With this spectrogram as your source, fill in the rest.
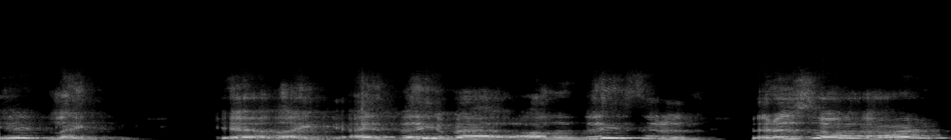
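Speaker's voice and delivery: very high, whiny, teary, near-crying voice. Showing people how they start whining about their life: whiny crying voice. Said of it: "it starts to sound like I'm crying".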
